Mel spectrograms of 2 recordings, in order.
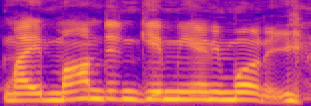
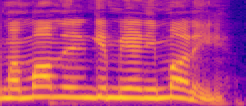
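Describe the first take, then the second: First: Said in the usual way. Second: Higher and fast, mocking his own excuse; whiny mock kid. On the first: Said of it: "I go". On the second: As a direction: mimic yourself as a whiny teen, rushed. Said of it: "I was like".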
